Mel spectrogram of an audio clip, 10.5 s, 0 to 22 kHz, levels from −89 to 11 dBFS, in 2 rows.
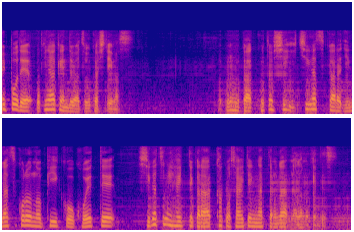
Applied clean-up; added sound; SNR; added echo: neural separator model SepFormer DNS4.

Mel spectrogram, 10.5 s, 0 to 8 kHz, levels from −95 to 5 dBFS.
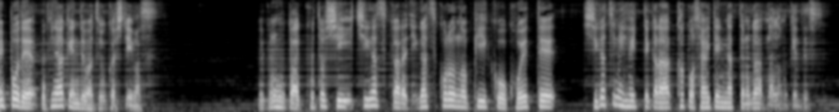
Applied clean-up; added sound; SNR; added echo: neural mask model DeepFilterNet 3.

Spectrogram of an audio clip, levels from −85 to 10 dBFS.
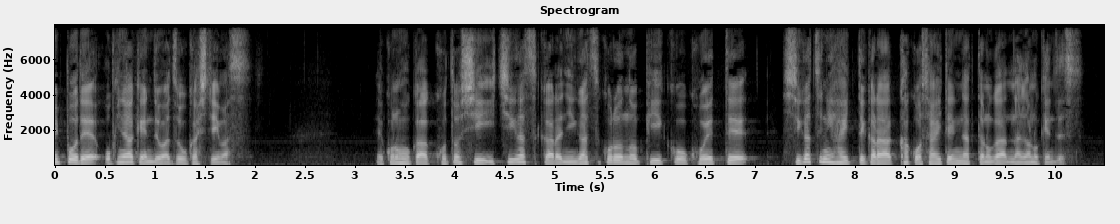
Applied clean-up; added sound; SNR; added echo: none; none; none; none.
